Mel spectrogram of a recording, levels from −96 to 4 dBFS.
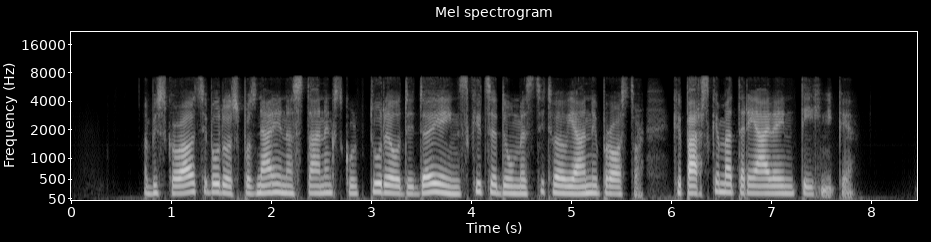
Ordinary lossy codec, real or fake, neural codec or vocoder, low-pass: none; fake; codec, 16 kHz, 0.5 kbps, X-Codec, HuBERT features, trained on LibriSpeech; 7.2 kHz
